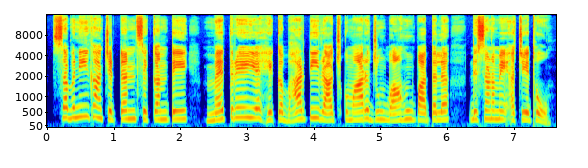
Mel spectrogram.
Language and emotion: Sindhi, neutral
